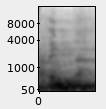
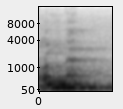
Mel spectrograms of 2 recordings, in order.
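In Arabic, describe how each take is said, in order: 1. الحركة الأولى كسرة. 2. الحركة الأولى ضمة. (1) "مضبوطة عنة بالكسر" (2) "في بعض اللغات يعني تضبط عنة"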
